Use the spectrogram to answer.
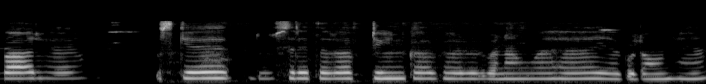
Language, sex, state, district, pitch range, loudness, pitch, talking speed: Hindi, female, Bihar, Kishanganj, 260-275 Hz, -23 LUFS, 270 Hz, 120 wpm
